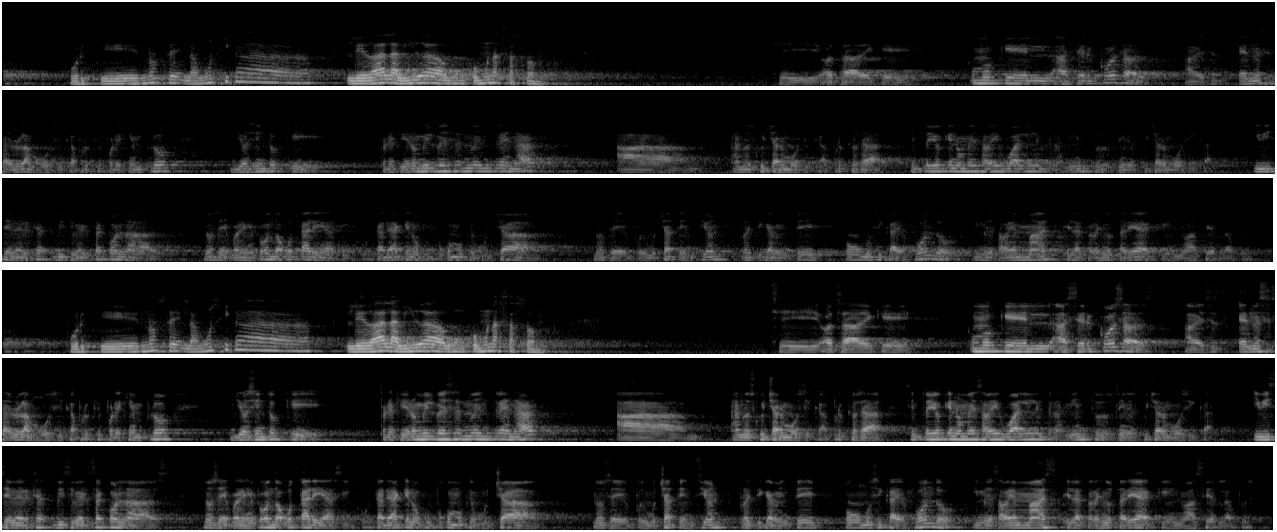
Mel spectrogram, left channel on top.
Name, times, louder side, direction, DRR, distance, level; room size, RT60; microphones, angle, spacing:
voice 1, 0.7-3.1 3.4-5.5, right 2 dB, 25° right, 0.7 m, -28 dB
voice 2, 7.7-9.1 9.7-11.5 11.8-14.6 15.0-15.9 16.5-18.1 18.9-24.9 25.2-27.1 27.5-30.9 31.4-38.0, right 5 dB, 85° right, 0.6 m, -35 dB
26.0 x 19.0 x 7.7 m
head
